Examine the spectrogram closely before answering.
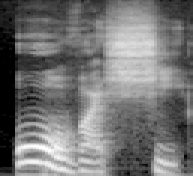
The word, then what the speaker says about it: овощи: like or orash but the second o doesn't have an accent so i pronounce it like a o okay so it's a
